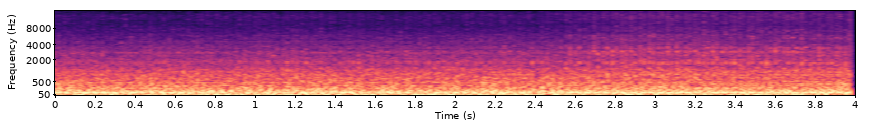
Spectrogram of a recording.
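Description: A 2021 Harley-Davidson Breakout's Milwaukee-Eight V-twin running steadily under way, through aftermarket exhaust pipes, heard from the saddle while cruising.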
